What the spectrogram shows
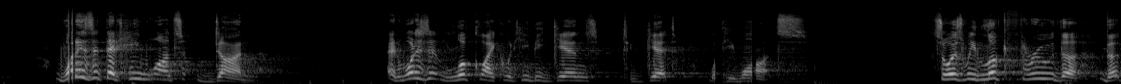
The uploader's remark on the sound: Sunday Morning Sermon Audio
